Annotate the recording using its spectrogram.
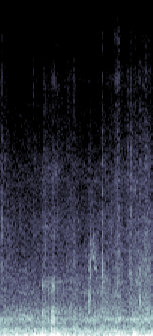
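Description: Brown-and-white cat purring steadily while being stroked.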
